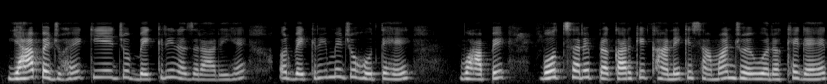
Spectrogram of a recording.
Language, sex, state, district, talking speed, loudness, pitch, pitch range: Hindi, female, Andhra Pradesh, Guntur, 225 wpm, -19 LUFS, 275 Hz, 255-310 Hz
